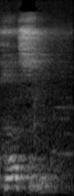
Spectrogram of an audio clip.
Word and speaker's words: person: In the word person, the first syllable is stressed, and the second syllable has a schwa sound.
